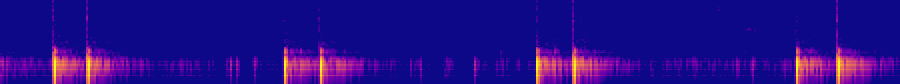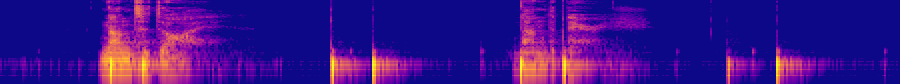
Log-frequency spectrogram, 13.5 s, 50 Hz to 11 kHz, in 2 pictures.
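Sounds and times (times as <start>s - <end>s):
imitated heartbeat thumping made by person tapping: 0.4s - 0.8s, 2.1s - 2.6s, 4.0s - 4.5s, 6.0s - 6.5s, 9.2s - 9.8s, 12.2s - 12.8s
speech: 7.5s - 8.3s.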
